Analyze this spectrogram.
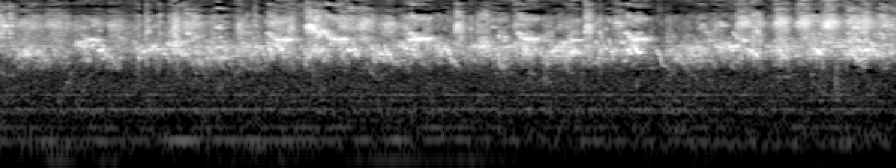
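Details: Many budgerigars in a colony call at once: twittering chirps, short rising and falling notes and raspy squawks blend into an unbroken, lively chorus.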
